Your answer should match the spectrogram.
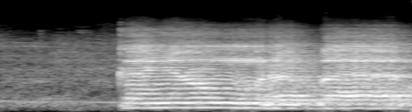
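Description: A man's voice singing a Sindhi naat, a devotional chant, into a microphone. It comes in about half a second in, after a short pause, with long held notes.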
